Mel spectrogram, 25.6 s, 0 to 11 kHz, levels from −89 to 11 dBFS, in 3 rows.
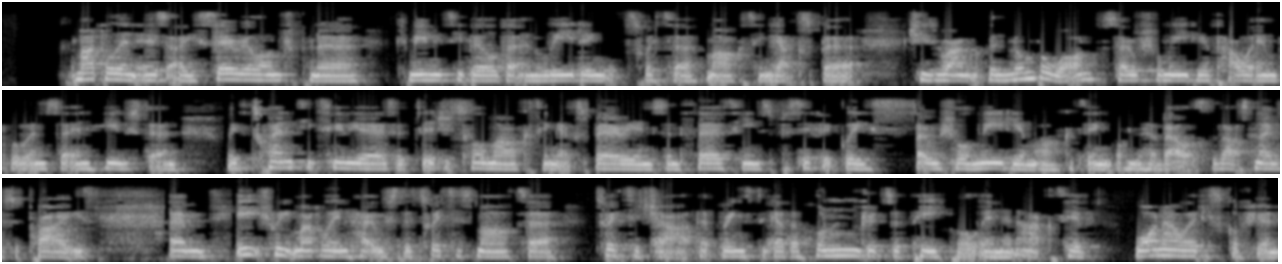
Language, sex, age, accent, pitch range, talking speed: English, female, 30-49, British, 150-170 Hz, 150 wpm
